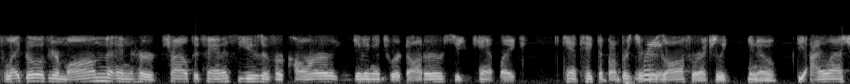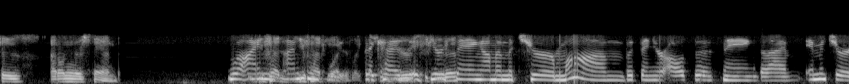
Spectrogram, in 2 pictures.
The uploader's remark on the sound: A Phone Prank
